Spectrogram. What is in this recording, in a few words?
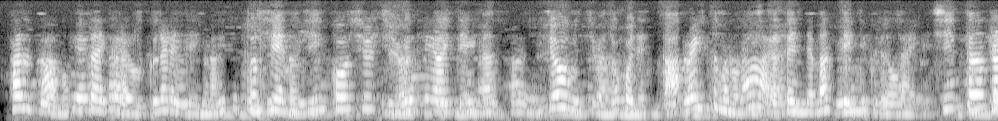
female, live rec, 250ms, 5cm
